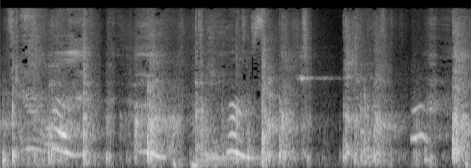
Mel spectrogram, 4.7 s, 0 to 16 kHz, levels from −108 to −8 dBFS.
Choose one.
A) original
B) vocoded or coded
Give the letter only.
A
